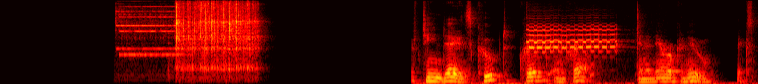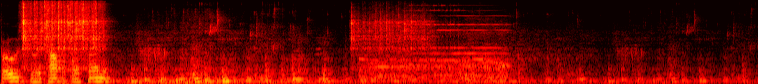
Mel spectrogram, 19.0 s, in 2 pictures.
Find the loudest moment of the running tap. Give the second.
12 s.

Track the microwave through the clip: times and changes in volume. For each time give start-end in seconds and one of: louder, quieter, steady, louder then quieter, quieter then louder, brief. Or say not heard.
not heard.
